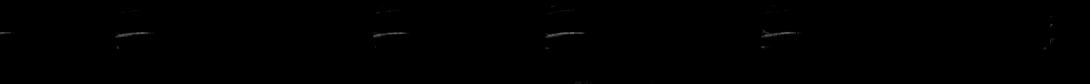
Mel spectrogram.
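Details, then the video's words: Canary chick begging while its mother feeds it twice: short, high, sharp chirps in clusters, repeated about every two to three seconds, with silence between them. "Mother Bird Canary Feeds Its Baby Bird Twice"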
